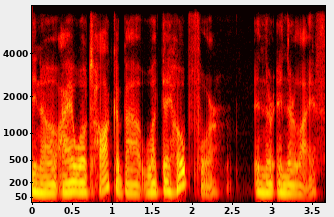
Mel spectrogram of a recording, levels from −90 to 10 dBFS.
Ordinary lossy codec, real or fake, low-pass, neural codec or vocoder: Opus, 64 kbps; real; 7.2 kHz; none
